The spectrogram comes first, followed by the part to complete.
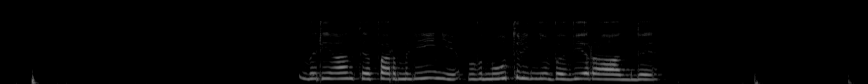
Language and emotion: Russian, sad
